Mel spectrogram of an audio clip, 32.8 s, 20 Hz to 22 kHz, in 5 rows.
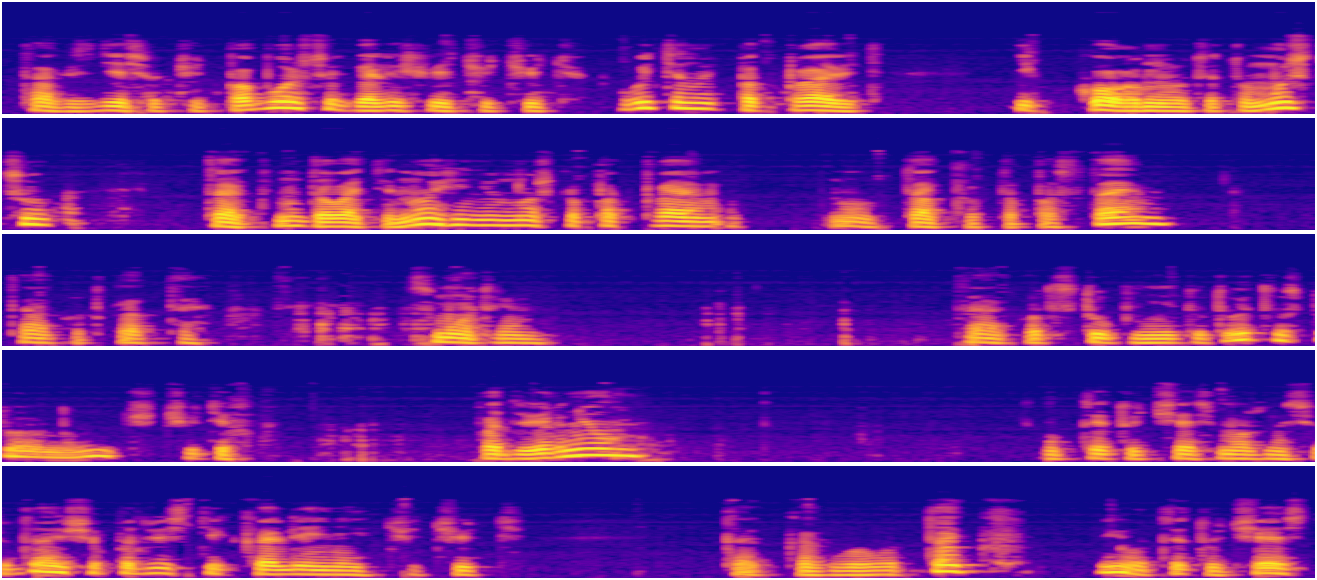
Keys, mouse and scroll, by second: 1.4 click, 3.0 click, 4.2 click, 5.4-6.1 scroll down 1, 6.1-6.9 scroll down 4, 7.9 click, 10.0 click, 11.4 click, 15.6-16.0 scroll down 2, 16.0-16.4 scroll up 2, 16.4 middle click, 17.4 middle click, 18.9 click, 21.2 middle click, 22.7 middle click, 24.8 click, 27.1 click, 29.3 click, 31.8 click.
